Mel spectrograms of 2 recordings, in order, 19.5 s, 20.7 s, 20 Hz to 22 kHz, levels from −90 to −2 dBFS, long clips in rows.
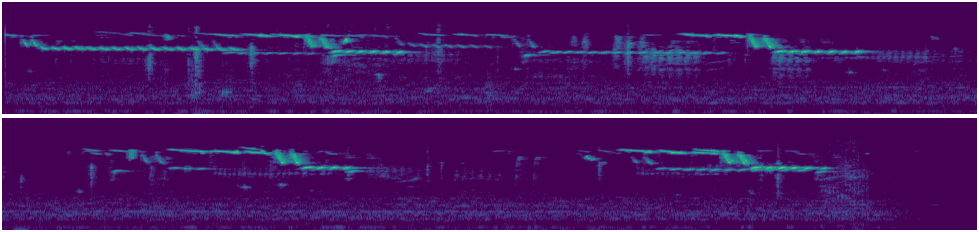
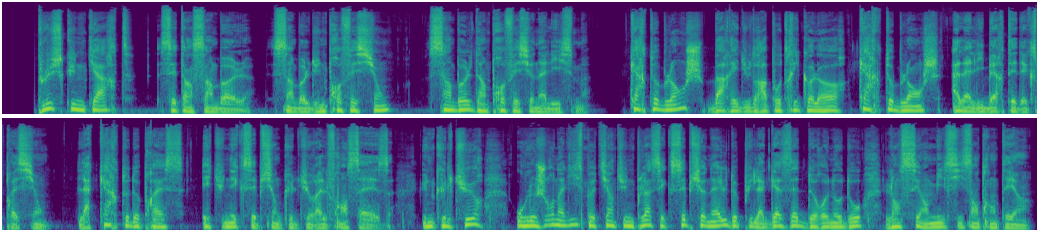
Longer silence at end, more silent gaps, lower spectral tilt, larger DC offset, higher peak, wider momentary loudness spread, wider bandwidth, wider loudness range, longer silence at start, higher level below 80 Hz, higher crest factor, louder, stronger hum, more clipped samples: first, 1.45 s vs 0.1 s; second, none vs 6.06-6.17 s; second, 6.5 dB/octave vs -3.5 dB/octave; neither; second, -12 dBFS vs -4 dBFS; first, 17 LU vs 7 LU; second, 10.5 kHz vs 20 kHz; first, 8 LU vs 2 LU; second, 0 s vs 0.35 s; second, under -90 dBFS vs -40 dBFS; about the same, 18 dB vs 16 dB; second, -27 LUFS vs -18 LUFS; neither; neither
